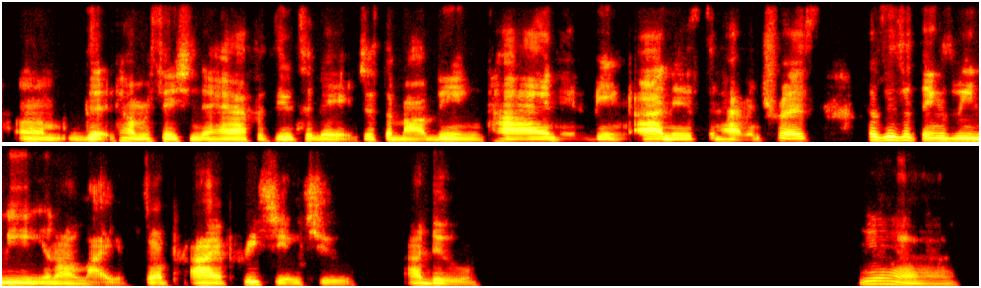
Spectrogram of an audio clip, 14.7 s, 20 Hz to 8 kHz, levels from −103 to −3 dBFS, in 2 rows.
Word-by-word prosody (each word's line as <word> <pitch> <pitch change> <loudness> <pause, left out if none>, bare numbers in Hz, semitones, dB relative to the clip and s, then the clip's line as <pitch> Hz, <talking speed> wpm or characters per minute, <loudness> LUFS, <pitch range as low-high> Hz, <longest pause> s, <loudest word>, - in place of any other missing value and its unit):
um, 105 -5 0
good 125 +3 +3
conversation 110 -5 0
to 95 - 0
have 100 -1 +3
with - - -8
you 105 0 +2
today, 95 -1 -2
just 100 0 -3
about 95 -1 0
being 95 -5 0
kind 105 -1 +4
and 90 - -18
being 105 -5 -3 0.2
honest 105 -2 +4
and - - -6
having - - 0
trust, 125 +1 +1 0.4
'cause 165 - +3
these 170 -1 +4
are 165 - +2
things 135 -3 +2
we 130 -1 +5
need 120 -4 +2
in 95 - -2
our 95 -1 -1
life, - - -6
so - - 0 0.2
I - - +6
appreciate 95 -11 -3
you. 75 -6 -9 0.4
I 115 - 0
do. 85 -8 -4 2.9
Yeah. 95 - -6
105 Hz, 140 wpm, -24 LUFS, 95-115 Hz, 2.9 s, I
